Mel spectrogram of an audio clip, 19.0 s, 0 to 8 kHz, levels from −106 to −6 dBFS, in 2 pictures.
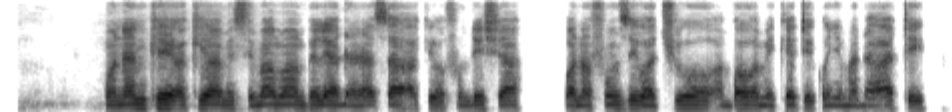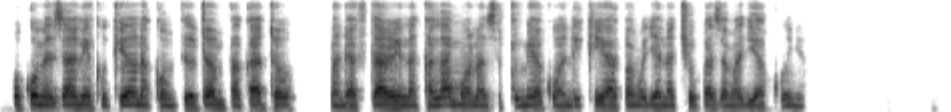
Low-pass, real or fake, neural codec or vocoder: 7.2 kHz; fake; codec, 44.1 kHz, 3.4 kbps, Pupu-Codec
